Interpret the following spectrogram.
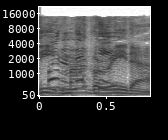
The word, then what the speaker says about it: margarita: La pronuncia americana, la T la rende tecnicamente una D, margarita.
